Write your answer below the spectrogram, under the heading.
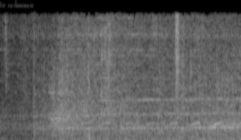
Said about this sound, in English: They both look towards the sound of the approaching sirens.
